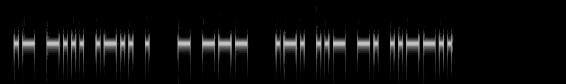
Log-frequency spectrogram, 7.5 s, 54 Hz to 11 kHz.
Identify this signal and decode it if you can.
Morse code, heard as a keyed tone, about 21 wpm, 700 Hz. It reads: ABLE TO RUN?
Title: Sentences from Top 1000 Words - Review Part 2 - 22wpm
